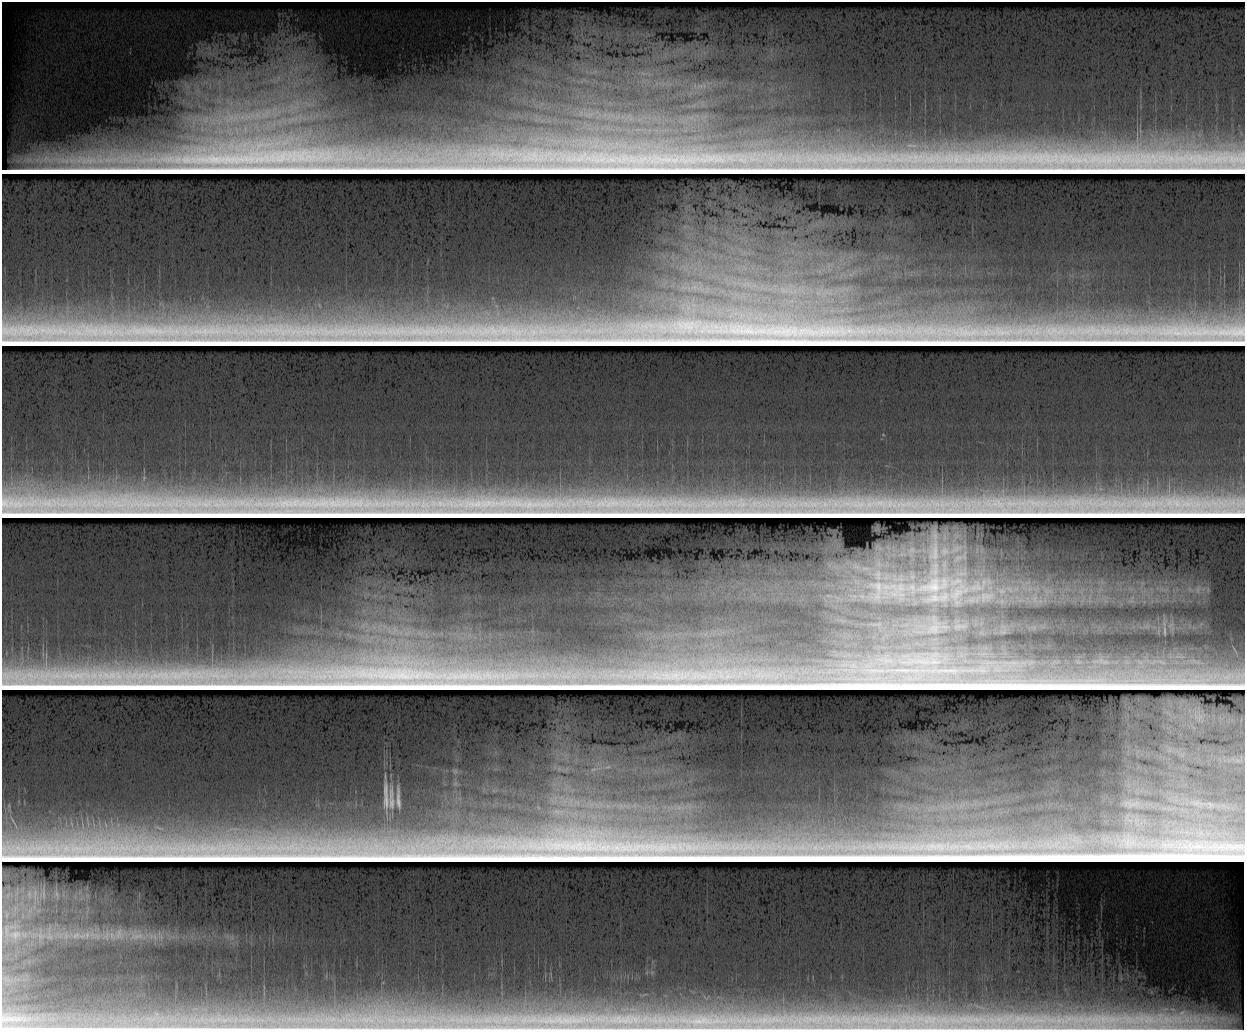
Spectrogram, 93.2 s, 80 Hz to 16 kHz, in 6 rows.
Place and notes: Weimar, Deutschland - suedpunkt
SeaM (Studio fuer elektroakustische Musik) klangorte - suedPunkt
Weimar, Germany, 23 April 2012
